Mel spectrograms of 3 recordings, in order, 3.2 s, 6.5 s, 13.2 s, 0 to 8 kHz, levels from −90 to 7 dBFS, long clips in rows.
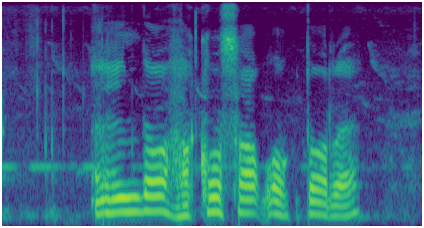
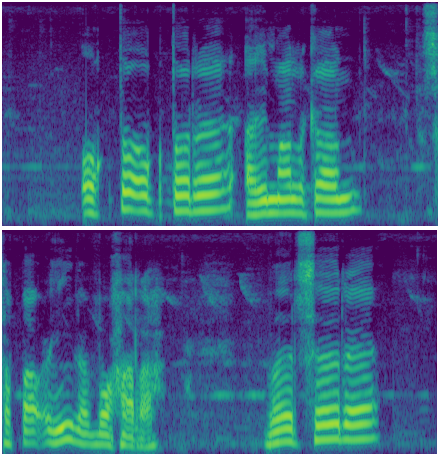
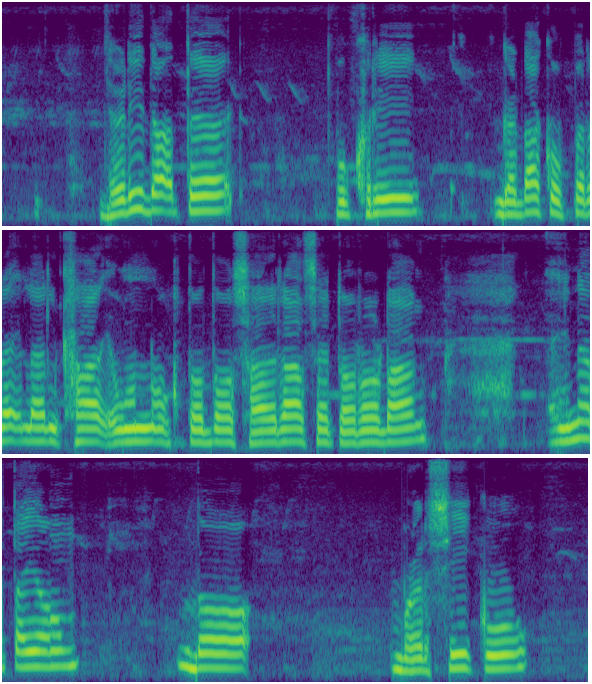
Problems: constant background noise, background conversations at intervals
